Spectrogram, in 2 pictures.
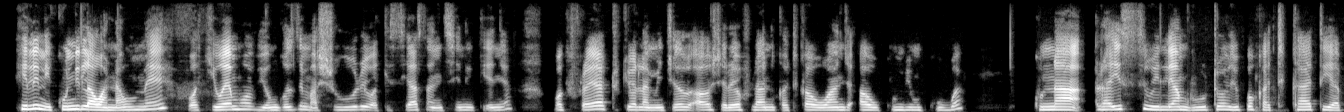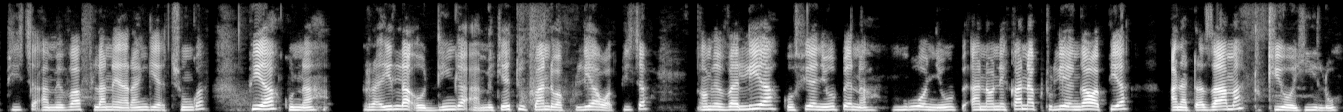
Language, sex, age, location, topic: Swahili, female, 18-24, Kisumu, government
